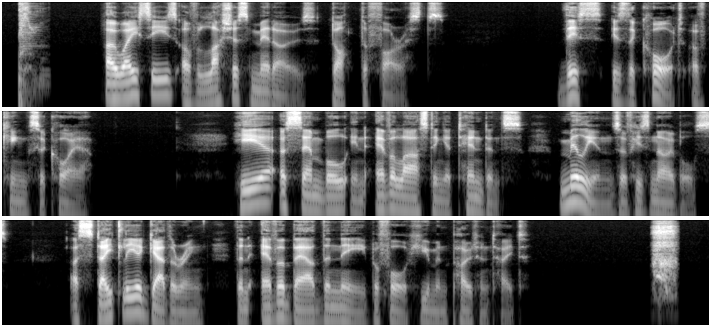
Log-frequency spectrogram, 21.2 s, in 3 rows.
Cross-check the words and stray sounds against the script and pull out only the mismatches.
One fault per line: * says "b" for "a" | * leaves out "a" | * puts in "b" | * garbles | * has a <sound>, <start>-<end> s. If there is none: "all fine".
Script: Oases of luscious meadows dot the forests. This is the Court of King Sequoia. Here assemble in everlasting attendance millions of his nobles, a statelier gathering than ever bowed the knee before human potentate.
* has a thud, 0.2-0.5 s
* has a sniff, 20.6-20.9 s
